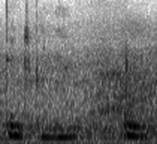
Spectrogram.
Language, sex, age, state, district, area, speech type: Tamil, female, 18-30, Tamil Nadu, Thanjavur, rural, spontaneous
